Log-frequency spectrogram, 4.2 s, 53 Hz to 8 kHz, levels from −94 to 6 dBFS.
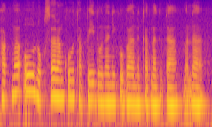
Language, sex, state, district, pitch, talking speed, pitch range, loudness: Garo, male, Meghalaya, South Garo Hills, 145 Hz, 100 wpm, 135-170 Hz, -15 LUFS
